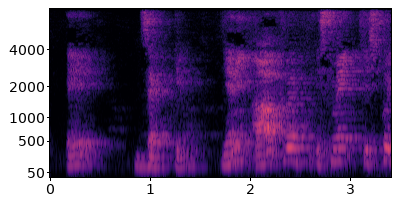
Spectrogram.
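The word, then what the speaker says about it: adjective: तीसरा जो होगा हमारा, इसको आप पढ़ेंगे तो आप इसको एडजेक्टिव नहीं पढ़कर इसके अंदर आपको डी जो है उसको साइलेंट समझना है। आप इसको पढ़ेंगे एडजेक्टिव, यानी आप इसमें इसको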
